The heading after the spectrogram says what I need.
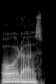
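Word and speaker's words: horas: which is h-o-r-a-s but you don't pronounce the h in Spanish so it'd just be odas but if you look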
